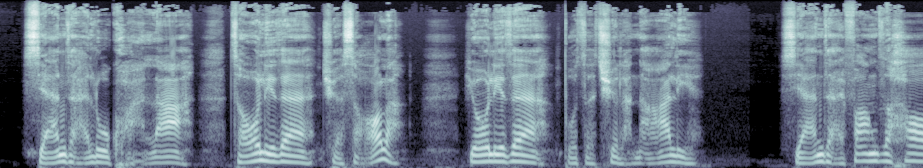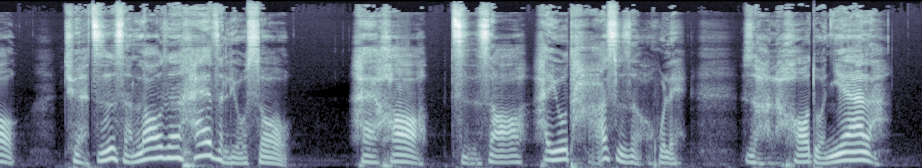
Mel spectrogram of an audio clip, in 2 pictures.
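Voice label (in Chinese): 河北 女 河北话 保定话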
